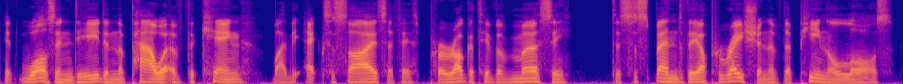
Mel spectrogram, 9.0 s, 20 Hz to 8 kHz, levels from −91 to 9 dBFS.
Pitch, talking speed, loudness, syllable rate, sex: 105 Hz, 165 wpm, -21 LUFS, 4.9 syllables/s, male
